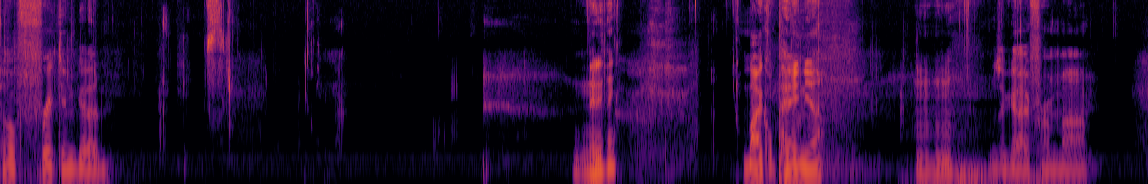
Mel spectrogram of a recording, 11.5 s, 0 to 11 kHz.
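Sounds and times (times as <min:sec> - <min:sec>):
speech: 0:00.0 - 0:01.2, 0:05.7 - 0:06.3, 0:07.4 - 0:08.4, 0:09.2 - 0:11.0
chewing on sticky barbecue: 0:01.6 - 0:03.6.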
